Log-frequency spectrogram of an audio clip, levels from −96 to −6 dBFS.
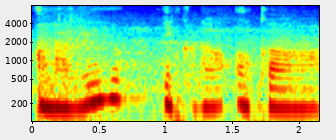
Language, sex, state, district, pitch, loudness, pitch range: Telugu, female, Andhra Pradesh, Annamaya, 185 Hz, -17 LUFS, 180-200 Hz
